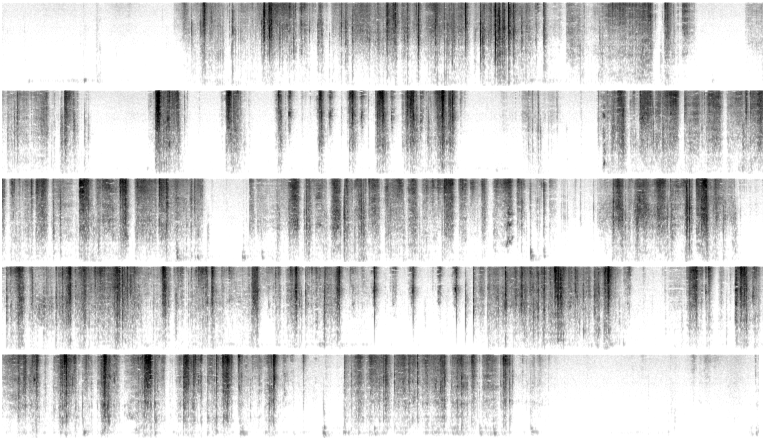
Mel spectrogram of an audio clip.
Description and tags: Scissors cutting a thin sheet of paper at various speeds.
